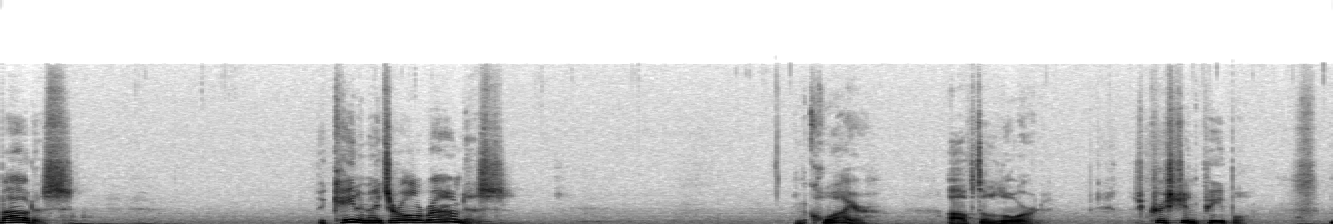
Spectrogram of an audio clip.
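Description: An elderly man speaks calmly into a microphone, with pauses.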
